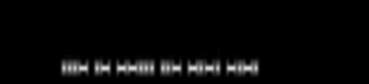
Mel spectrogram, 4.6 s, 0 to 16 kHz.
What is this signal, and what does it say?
Morse code, heard as a keyed tone, about 34 wpm, 700 Hz. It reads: VA7UCC
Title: DXCC-100 Call Signs - 6 Characters - Repeated 2x - 35wpm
